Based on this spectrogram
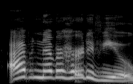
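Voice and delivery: high, mock-surprised gasp of a friend; a hint of fake surprise; mock shocked friend. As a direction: play the tactless friend faking shock. Quoting the friend.

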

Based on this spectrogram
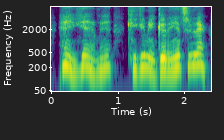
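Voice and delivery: high, soft, fast lisping boxer voice; terrible Mike Tyson. Retold or imitated. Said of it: "That was a terrible Tyson".

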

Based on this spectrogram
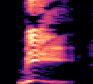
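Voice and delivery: "Me" alone, pitched very high; a high, insistent "Me"; single out "Me" against everyone else; emphatic me. Acted. Contrasts me with heirs and friends.

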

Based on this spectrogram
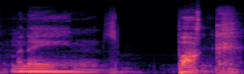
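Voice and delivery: low, slow, soft movie villain voice; mock sleazy Buck drawl; Buck impression. Quoting Kill Bill character line.

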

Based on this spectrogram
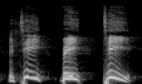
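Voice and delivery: T, B, T slowly, letter by letter, pitched high; emphatic spelling out. Real, not acted. Co-host insisting on what the hashtag means, slow emphatic spelling.

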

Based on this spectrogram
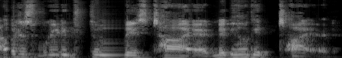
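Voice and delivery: lightly put-on British accent. Joking about Chuck Norris waiting his turn, mock British accent. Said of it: "a British accent".

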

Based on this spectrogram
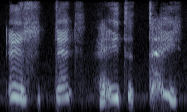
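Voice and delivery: very high, very slow drawn-out scream; screaming sergeant. Retold or imitated. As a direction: scream it right in his face. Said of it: "En schreeuwt keihard".

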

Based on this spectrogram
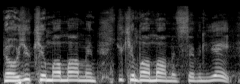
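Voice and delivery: high, loud insistent accusation; accusing shout. Retold or imitated. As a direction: shout him down.

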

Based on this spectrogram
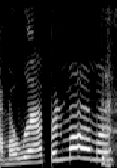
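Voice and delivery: high, hammed-up rescuer's cry; mock heroic announcement. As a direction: announce yourself as the comic hero, pitched high. Playing the friend rushing to rescue.

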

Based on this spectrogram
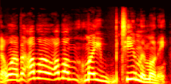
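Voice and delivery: high, whining demand; whiny demand. Retold or imitated. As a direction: whine it like a spoilt child. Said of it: "And I'm like".

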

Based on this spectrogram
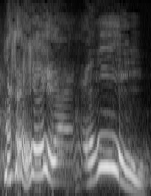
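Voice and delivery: high, drawn-out mock scream; panicked driver. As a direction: wail in hammed-up panic behind the wheel. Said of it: "Who is driving going".

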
